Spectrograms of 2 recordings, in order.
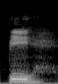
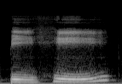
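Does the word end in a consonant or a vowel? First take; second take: consonant; vowel. First: The word ends on a bare consonant sound. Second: The word ends with a long vowel sound. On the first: The reader stops or pauses here. "If you stop at the end of a sentence" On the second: The reader continues without stopping. "normally this would be"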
